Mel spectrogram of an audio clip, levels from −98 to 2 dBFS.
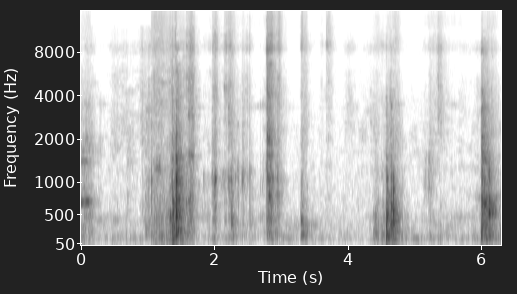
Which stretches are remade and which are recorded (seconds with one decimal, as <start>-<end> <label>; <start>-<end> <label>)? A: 0.0-2.7 recorded; 2.7-3.4 remade; 3.4-6.3 recorded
